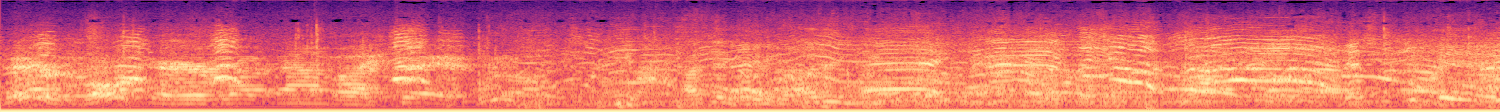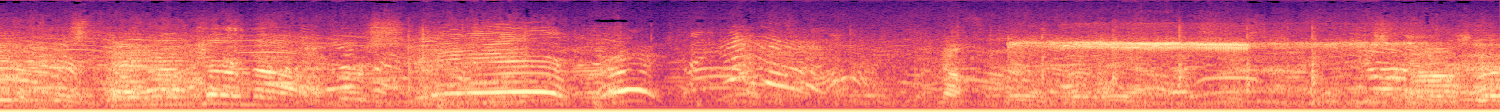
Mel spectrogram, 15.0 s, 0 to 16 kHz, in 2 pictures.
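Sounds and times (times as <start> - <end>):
football crowd babble: 0.0 - 15.0.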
